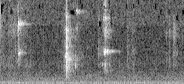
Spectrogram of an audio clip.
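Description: Three light plastic clicks from an erasable pen being handled and turned over in the fingers, about half a second apart.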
